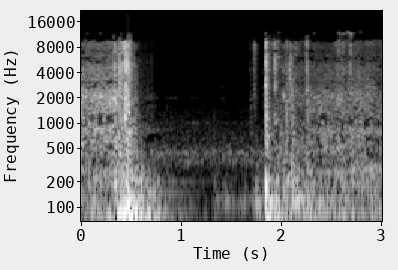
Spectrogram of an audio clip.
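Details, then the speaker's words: GAZ Sobol 4x4 sliding side door, knocking over speed bumps due to wear in the oval mounting holes: heavy slide ends in a hard thud and another clunk while the mounts are being adjusted, not yet seating softly. "Вот это мое предположение, что именно из-за этого, из-за наклона, из-за когда колеса переезжают полицейского лежачего, машина же все равно, автомобиль кренится в какую-то сторону. И вот это вот отвечает за вот этот стук."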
